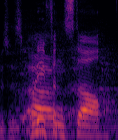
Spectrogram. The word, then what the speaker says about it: Riefenstahl: I can't pronounce the last name. Riefenstahl. Riefenstahl, thank you.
